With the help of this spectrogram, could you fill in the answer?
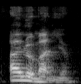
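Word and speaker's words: Allemagne: Almana. A L L E M A G N E. Alman.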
